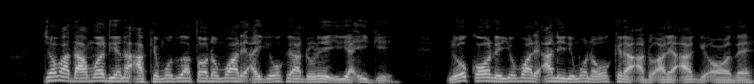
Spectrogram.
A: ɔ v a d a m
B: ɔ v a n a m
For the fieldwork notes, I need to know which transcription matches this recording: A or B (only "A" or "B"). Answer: A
